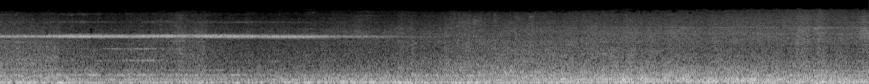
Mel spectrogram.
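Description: CSX double-stack intermodal freight train rolling through a curve, its wheels squealing in one steady high tone that stops about four seconds in as the last cars pass, over a continuous rumble of wheels on rail.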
